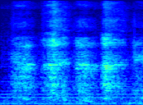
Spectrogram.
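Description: A voice imitating a small boy panting, with several quick, breathy gasping bursts in an uneven rhythm, close and fairly soft.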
